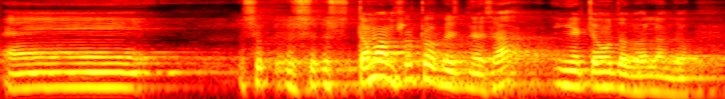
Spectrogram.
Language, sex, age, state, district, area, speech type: Sindhi, male, 45-60, Gujarat, Junagadh, urban, spontaneous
